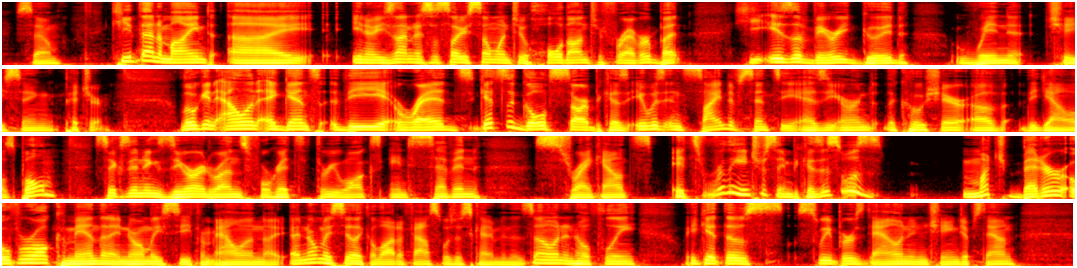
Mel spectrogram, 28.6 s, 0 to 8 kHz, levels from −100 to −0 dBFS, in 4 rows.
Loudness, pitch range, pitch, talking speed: -20 LUFS, 110-140 Hz, 120 Hz, 210 wpm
